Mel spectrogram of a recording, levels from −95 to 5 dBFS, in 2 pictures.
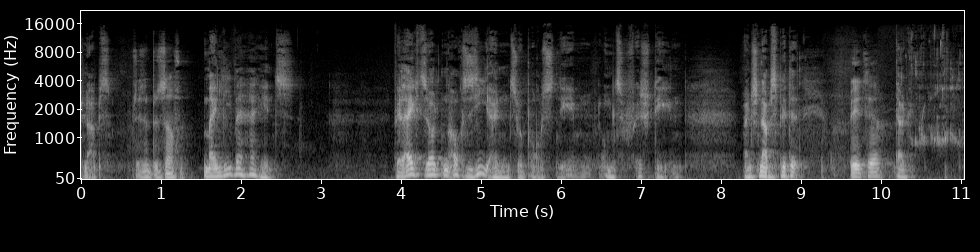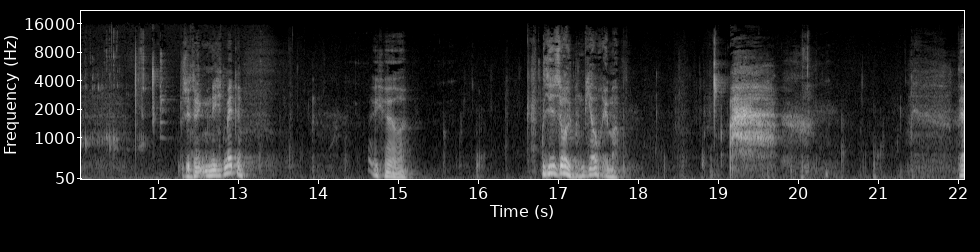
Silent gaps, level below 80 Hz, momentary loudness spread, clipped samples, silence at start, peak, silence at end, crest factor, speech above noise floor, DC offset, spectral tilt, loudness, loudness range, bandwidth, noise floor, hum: none; -42 dBFS; 23 LU; under 0.1%; 0 s; -8 dBFS; 0 s; 24 dB; 36 dB; under 0.1%; -5.5 dB/octave; -29 LUFS; 5 LU; 15.5 kHz; -64 dBFS; none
